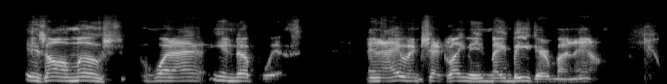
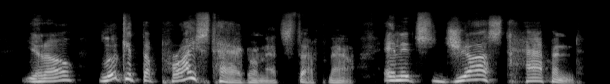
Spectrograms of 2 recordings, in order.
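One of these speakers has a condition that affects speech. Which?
The first: cerebral palsy, severe; from birth, quadriplegic, lifelong wheelchair user; fully dependent on caregivers for daily care.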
